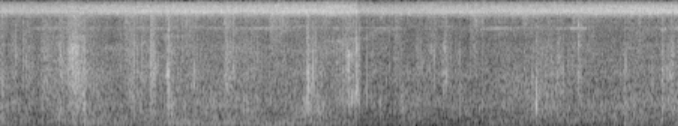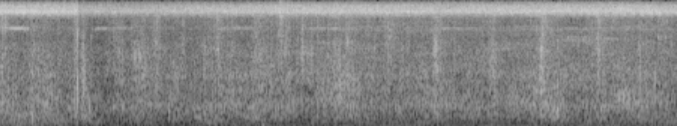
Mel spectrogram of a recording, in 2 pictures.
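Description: Steady high-pitched drone of forest insects, with footsteps on the leaf litter of a forest trail: scattered crunches and twig snaps. A few short high notes sound now and then over the drone.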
